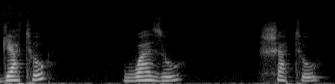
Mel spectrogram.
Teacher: the AU or EAU, as in the word Chateau or Bordeaux, is just O, exactly the same as the closed O you had before, just an O.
